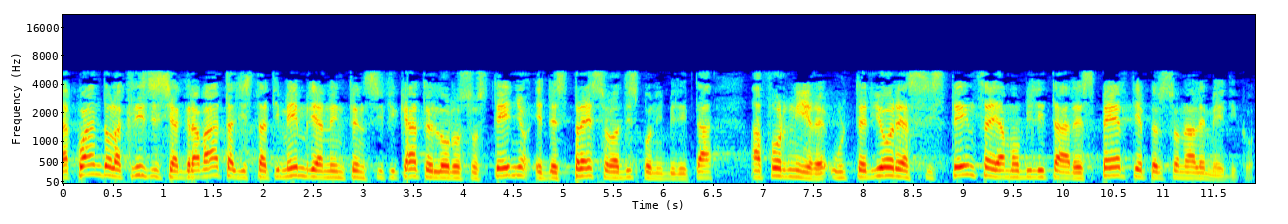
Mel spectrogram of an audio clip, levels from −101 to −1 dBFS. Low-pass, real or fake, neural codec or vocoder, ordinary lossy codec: 5.4 kHz; fake; vocoder, 44.1 kHz, 128 mel bands every 512 samples, BigVGAN v2; none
